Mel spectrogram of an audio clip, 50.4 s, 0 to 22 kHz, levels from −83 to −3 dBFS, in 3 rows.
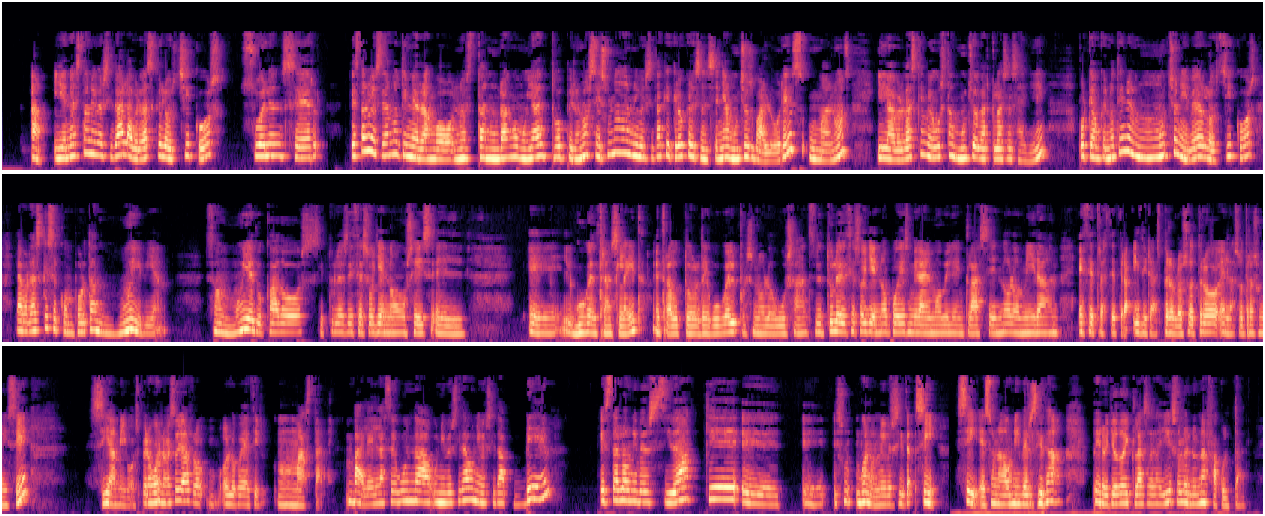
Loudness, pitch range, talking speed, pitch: -14 LUFS, 170-230 Hz, 190 wpm, 200 Hz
